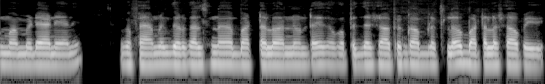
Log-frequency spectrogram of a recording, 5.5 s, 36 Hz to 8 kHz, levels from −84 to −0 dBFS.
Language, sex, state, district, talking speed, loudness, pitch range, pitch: Telugu, male, Andhra Pradesh, Anantapur, 175 wpm, -20 LUFS, 125-130 Hz, 130 Hz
